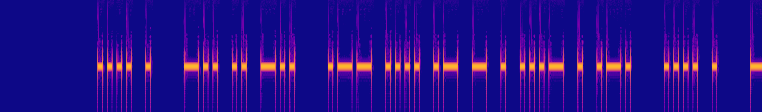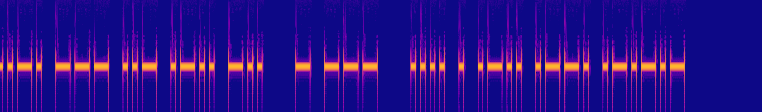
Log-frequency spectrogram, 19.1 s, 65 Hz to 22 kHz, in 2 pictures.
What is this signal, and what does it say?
Morse code, heard as a keyed tone, about 20 wpm, 700 Hz. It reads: HE DID WHATEVER HE COULD TO HELP.
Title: Sentences from Top 1100 Words 20wpm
